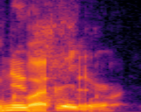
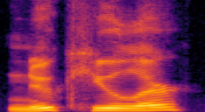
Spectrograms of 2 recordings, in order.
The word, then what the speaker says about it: nuclear: direwolf for the audience please pronounce the word that is spelled in UC le AR nuclear pod same nuclear nuclear there we go and for all of you out there who said nucular you are wrong anyway dire I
